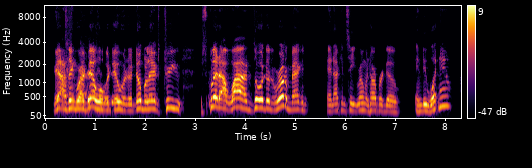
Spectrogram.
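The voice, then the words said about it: Imitates another person's voice. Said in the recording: “I'm nailing down the Coach O impression ... the best impersonation of the head coach at San Jose State”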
